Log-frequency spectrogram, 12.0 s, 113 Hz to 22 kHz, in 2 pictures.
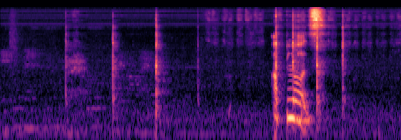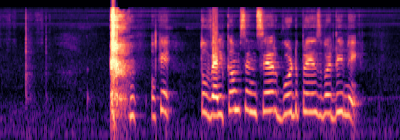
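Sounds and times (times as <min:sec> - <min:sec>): woman coughing: 0:07.6 - 0:08.2.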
